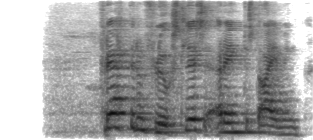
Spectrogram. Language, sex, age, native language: Icelandic, female, 40-49, Icelandic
